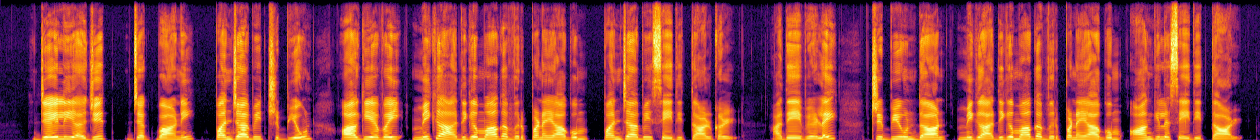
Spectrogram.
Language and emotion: Tamil, neutral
